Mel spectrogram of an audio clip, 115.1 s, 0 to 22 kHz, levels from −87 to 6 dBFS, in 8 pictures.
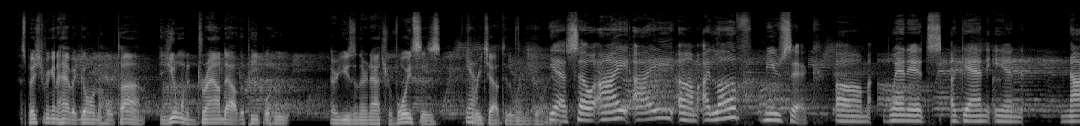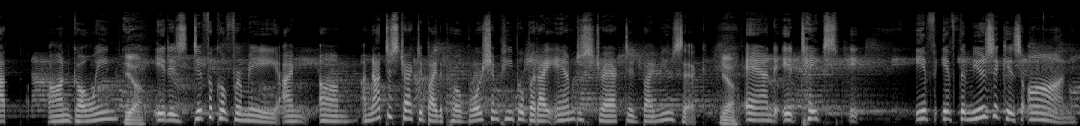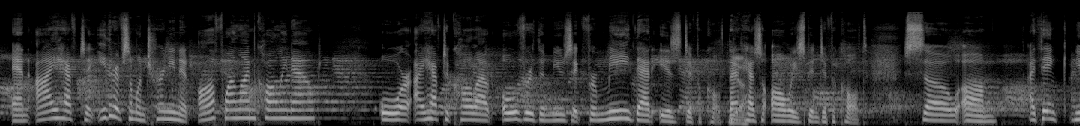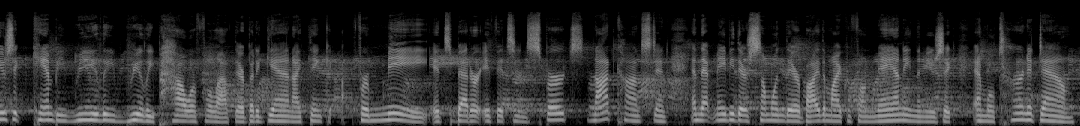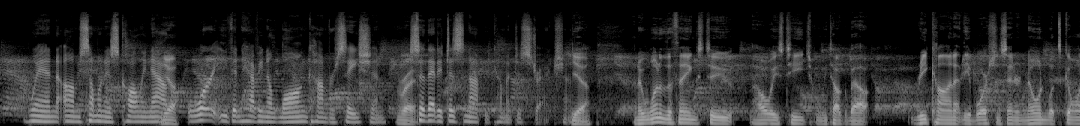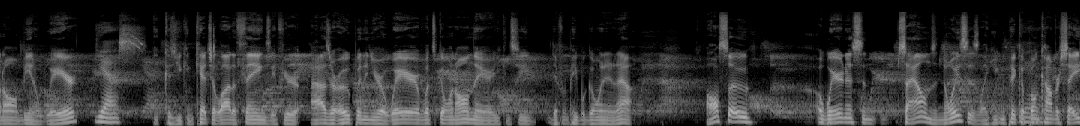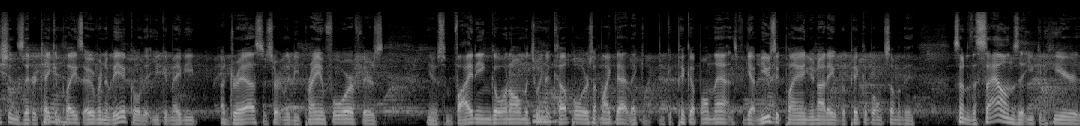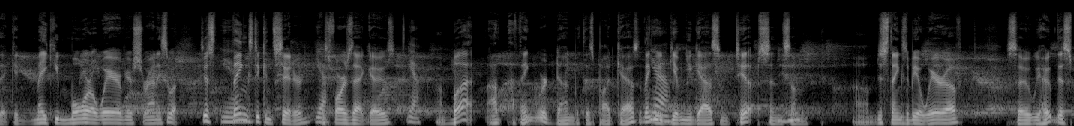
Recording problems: echo of what is said; noticeable; throughout; 550 ms later, 15 dB below the speech

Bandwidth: 14.5 kHz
